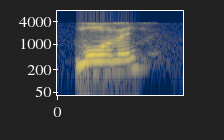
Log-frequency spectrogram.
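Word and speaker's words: Morman: Avesta Mormon.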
